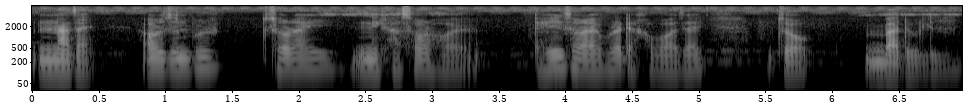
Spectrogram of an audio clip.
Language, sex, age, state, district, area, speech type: Assamese, male, 18-30, Assam, Dhemaji, rural, spontaneous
